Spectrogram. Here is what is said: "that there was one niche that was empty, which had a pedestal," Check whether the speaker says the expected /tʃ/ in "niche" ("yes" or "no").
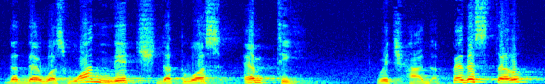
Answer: yes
